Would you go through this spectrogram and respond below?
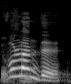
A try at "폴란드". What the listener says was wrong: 폴란드가 아니라 이거 왜 F 발음으로 해? 폴란드.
